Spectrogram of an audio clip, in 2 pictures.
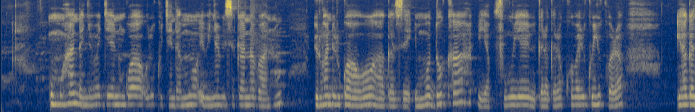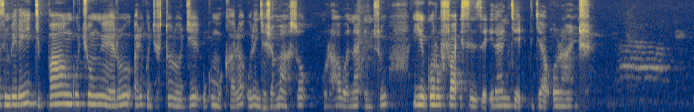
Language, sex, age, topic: Kinyarwanda, female, 18-24, government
